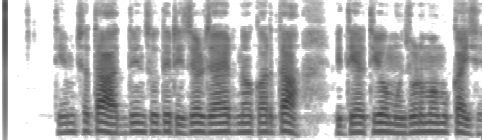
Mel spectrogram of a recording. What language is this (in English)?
Gujarati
